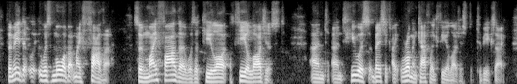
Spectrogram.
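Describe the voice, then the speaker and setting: Against a quiet background, a man with a slight Scottish accent speaks at a medium pitch. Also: lively intonation, moderate pace. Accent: slight Scottish hint. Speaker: philosophy student. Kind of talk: interview. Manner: halting, many repetitions.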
